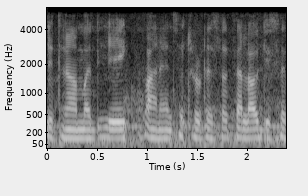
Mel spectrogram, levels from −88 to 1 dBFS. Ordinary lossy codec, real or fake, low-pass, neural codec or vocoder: none; fake; 5.4 kHz; codec, 16 kHz, 4 kbps, X-Codec, HuBERT features, trained on general audio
